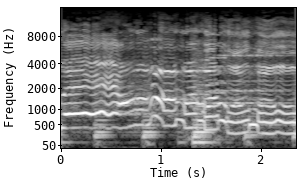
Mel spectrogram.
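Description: A solo gospel singer's voice in ornamented runs, bending and sliding between notes with vibrato, over an instrumental accompaniment with pulsing bass notes.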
